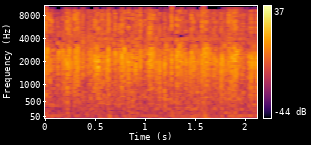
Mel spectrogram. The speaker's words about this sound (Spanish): Por favor, que suban un aplauso para ellos.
